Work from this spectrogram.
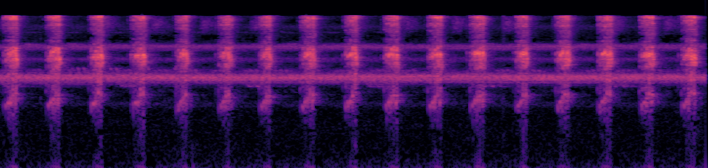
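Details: A bush cricket calls late at night with loud, scratchy, high-pitched rasps, about three a second in a steady rhythm, over a thin continuous insect whine.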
